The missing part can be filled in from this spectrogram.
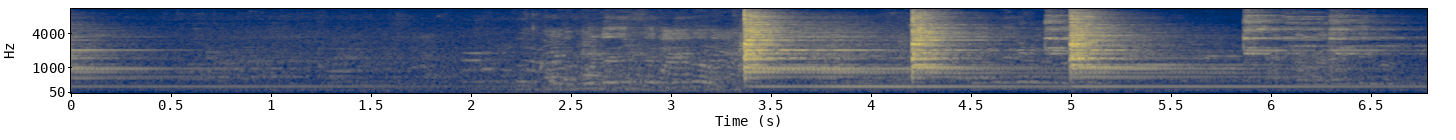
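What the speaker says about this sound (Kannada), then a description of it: "ಅಷ್ಟು ದೊಡ್ಡ ಗಂಟೆ ನಾವು ಅಲ್ಲಿ ಹೋಗಿ ಅದನ್ನು ಹೊಡಿಬೇಕಾದ್ರೆ ಅಲ್ಲಿಂದ ಬರೋ ವೈಬ್ರೇಷನ್ ಇದೆಯಲ್ಲ ನೆಕ್ಸ್ಟ್ ಲೆವೆಲ್" A large temple bell at Manikarnika Ghat is struck three times in steady succession, each loud clang blooming into a long shimmering ring over a constant low hum, with no talk.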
